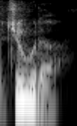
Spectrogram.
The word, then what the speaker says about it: Whydah: But as we can see here, a PhD scholar writes that the people today in that town still pronounce their town in their native tongue as Judah.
